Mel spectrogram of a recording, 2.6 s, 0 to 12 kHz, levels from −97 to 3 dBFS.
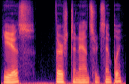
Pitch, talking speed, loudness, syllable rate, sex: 100 Hz, 95 wpm, -18 LUFS, 4.0 syllables/s, male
